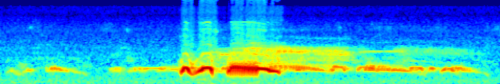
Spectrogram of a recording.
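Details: Spotted dove coo to rouse birds in training: one loud double hoot and rolling coo in the middle, surrounded by quieter, overlapping coos from other doves.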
